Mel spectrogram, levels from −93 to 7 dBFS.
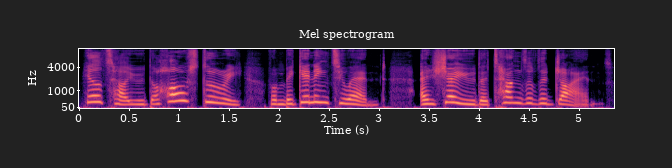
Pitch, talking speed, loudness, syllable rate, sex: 270 Hz, 200 wpm, -18 LUFS, 4.9 syllables/s, female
